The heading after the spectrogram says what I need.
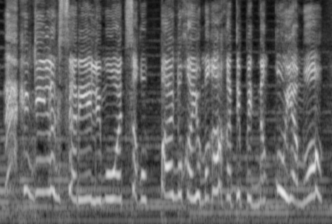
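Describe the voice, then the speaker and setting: A Filipino actress playing an embittered, worn-out live-in partner in a radio drama, reproachful, tearful and emphatic. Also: female voice, very high-pitched, normal speed. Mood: angry, hurt. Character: embittered, exhausted live-in partner and young mother leaving. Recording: music bed under the voice.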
